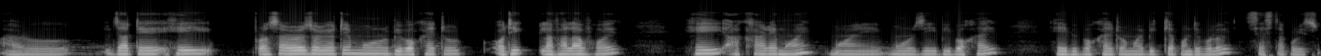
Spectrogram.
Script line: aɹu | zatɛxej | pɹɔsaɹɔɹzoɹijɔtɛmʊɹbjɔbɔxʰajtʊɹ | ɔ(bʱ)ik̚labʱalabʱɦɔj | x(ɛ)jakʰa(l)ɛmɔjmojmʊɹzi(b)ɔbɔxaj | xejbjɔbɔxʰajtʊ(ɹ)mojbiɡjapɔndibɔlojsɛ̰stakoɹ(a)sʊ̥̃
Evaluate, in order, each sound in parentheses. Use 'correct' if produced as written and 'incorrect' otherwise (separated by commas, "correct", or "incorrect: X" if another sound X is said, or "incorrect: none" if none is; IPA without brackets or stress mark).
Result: incorrect: dʱ, incorrect: e, incorrect: ɹ, correct, correct, incorrect: i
